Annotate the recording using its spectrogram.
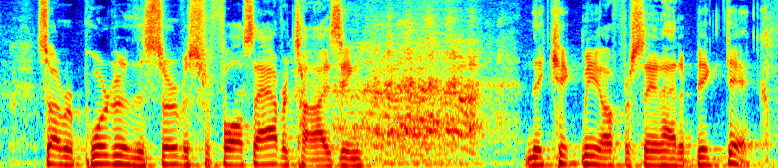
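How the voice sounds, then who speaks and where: A man at a fairly quick pace with hardly any pauses and very even loudness, amid audible room echo and noticeable background noise. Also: fairly high pitch for a man, fairly even intonation. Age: 60s. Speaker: comedian. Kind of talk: stand-up. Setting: stage with audience.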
